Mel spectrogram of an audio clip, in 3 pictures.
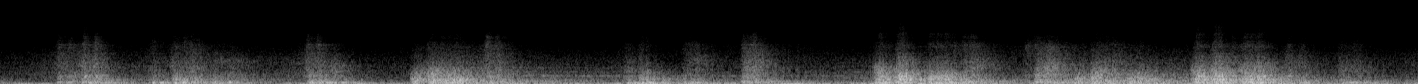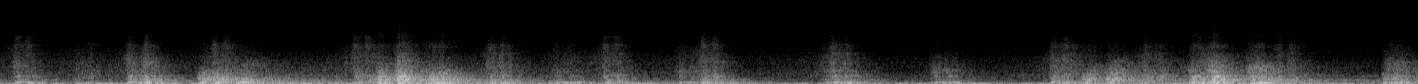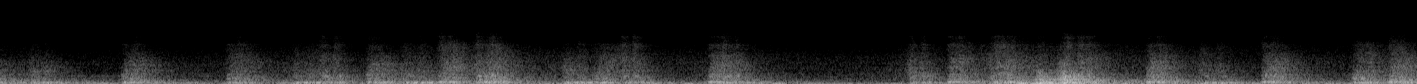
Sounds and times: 0.0s enormous metallic viaduct 42.5s

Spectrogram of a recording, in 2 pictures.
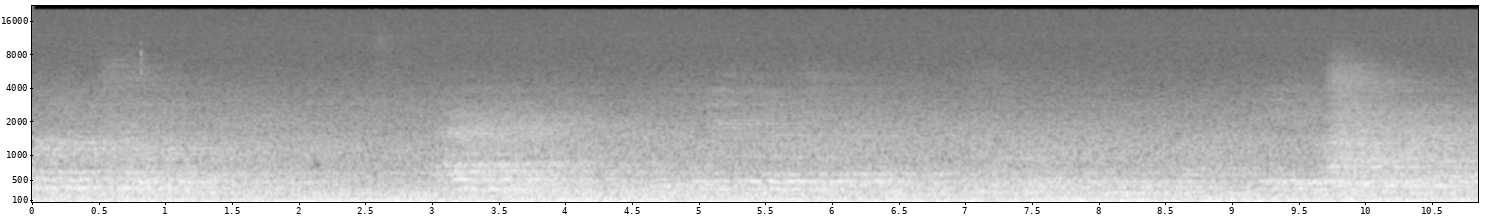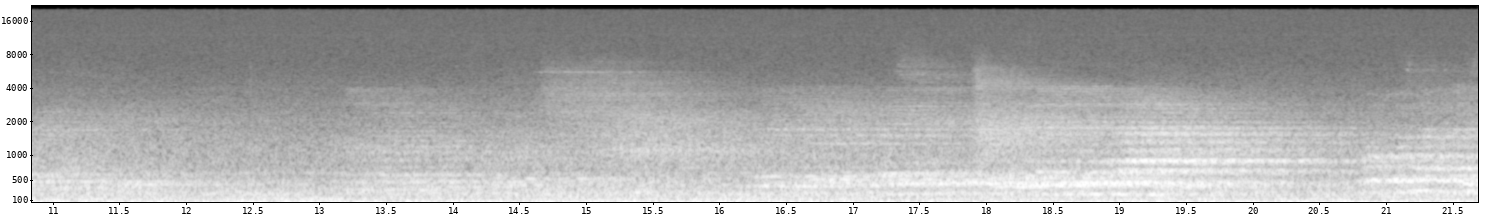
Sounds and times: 0.0s People are heard walking past the current exhibit and commenting 21.6s
20.8s one of the guides gives information to a group of visitors 21.6s

